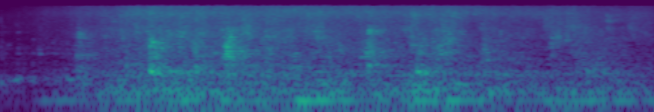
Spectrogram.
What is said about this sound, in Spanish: No, chato. Es aquí, en el baño del pasillo. ¿Dejaste abiertas las llaves? ¿Cómo crees? Es la regadera. Clarito se oye cómo está corriendo el agua.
